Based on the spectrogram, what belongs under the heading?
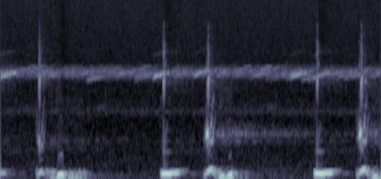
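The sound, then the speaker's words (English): A marsh bird in the heron family gives a deep, hollow booming call, low gulping notes repeated in three rhythmic bursts with a soft click at the start of each, alone without talk. “One fine spring morning, as you walk near a marsh, you are stopped in your tracks by a loud, reverberating call with a cadence that seems lifted from an old cartoon soundtrack.”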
